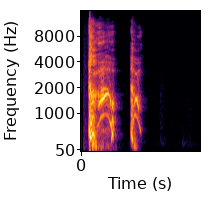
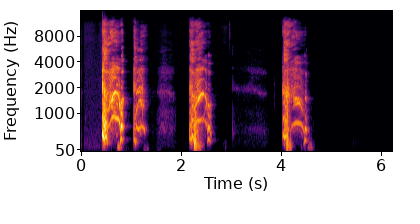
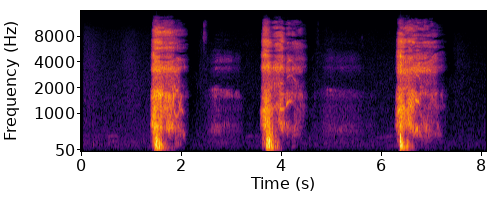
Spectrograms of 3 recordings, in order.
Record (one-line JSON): {"cough_length": "2.4 s", "cough_amplitude": 32768, "cough_signal_mean_std_ratio": 0.37, "three_cough_length": "6.2 s", "three_cough_amplitude": 30851, "three_cough_signal_mean_std_ratio": 0.3, "exhalation_length": "8.1 s", "exhalation_amplitude": 26761, "exhalation_signal_mean_std_ratio": 0.28, "survey_phase": "beta (2021-08-13 to 2022-03-07)", "age": "65+", "gender": "Female", "wearing_mask": "No", "symptom_runny_or_blocked_nose": true, "smoker_status": "Ex-smoker", "respiratory_condition_asthma": false, "respiratory_condition_other": false, "recruitment_source": "REACT", "submission_delay": "1 day", "covid_test_result": "Negative", "covid_test_method": "RT-qPCR", "influenza_a_test_result": "Negative", "influenza_b_test_result": "Negative"}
